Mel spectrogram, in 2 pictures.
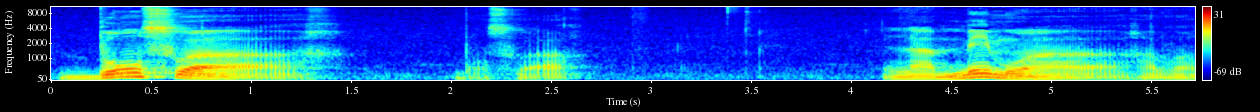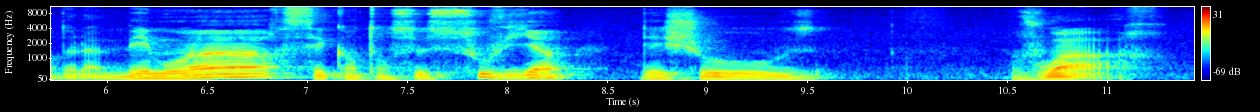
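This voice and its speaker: A man's voice: deep voice, sing-song, drawn-out words, darkish tone. A man teaching a reading lesson to young children, patiently explaining each word. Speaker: primary school teacher.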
